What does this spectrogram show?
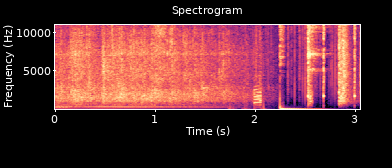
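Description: A church audience gives God a praise clap, breaking into sustained applause with a steady organ-like tone underneath, then the clapping cuts off and a few louder, brief sounds and chords follow.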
